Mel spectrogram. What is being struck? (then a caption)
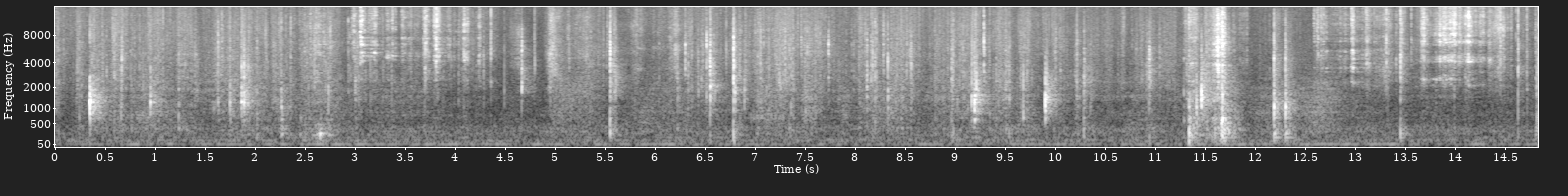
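Gym chalk blocks. Both hands grip and crush solid pastel glittered gym chalk blocks of magnesium carbonate between the fingers in a tray, crumbling and rubbing them into powder. A steady stream of soft, dry crunches and crackles plays over a quiet low hum, with sharper, louder crunches standing out near the start, around 11 to 12 seconds and at the end. Each crackle dies away almost instantly.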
